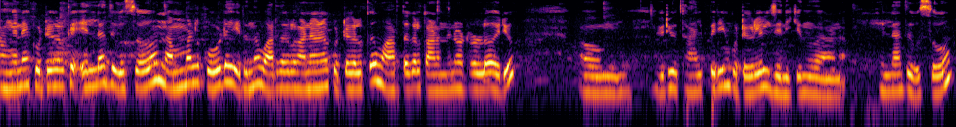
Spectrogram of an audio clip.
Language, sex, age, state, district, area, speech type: Malayalam, female, 30-45, Kerala, Idukki, rural, spontaneous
